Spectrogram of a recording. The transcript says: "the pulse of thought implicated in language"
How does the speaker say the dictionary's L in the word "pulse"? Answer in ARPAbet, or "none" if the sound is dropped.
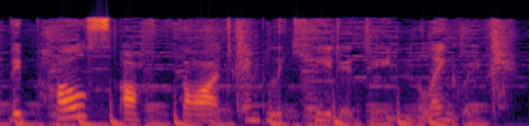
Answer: L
